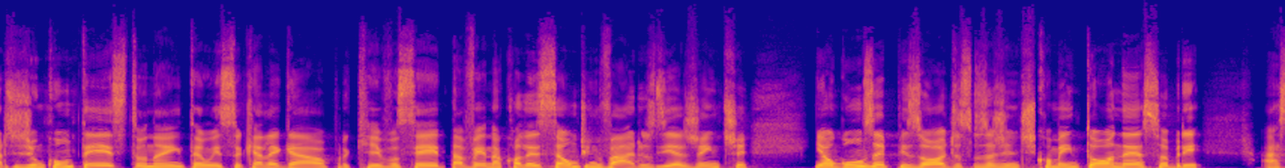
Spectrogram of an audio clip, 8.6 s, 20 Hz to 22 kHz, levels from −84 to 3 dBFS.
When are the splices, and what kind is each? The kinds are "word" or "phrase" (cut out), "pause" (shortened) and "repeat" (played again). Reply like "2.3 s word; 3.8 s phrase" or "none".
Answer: 3.0 s word; 3.9 s word; 4.4 s word; 6.5 s word; 6.9 s word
